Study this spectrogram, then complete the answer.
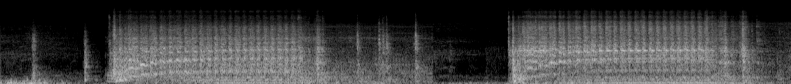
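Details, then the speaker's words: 1960 International tractor: two long cranking bursts with steady starter whine, never fires; it had started, ran, then died, possibly no gas; cranking no-start. "It started up, it was running, and then it got just gas died. in it? I don't know if it's got gas in it."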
